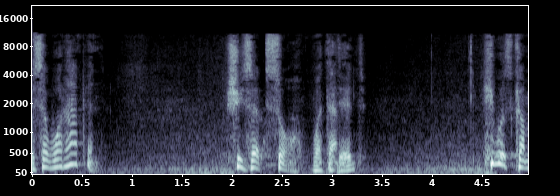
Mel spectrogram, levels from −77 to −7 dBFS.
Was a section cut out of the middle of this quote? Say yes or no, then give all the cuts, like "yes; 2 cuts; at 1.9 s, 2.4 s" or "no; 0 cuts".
yes; 2 cuts; at 2.3 s, 3.0 s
